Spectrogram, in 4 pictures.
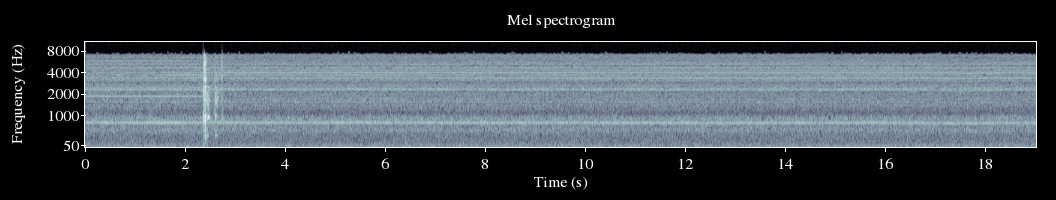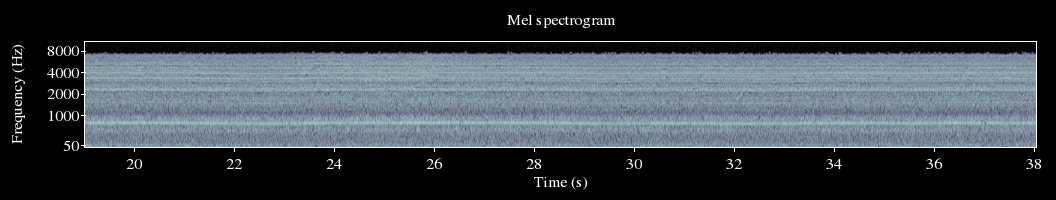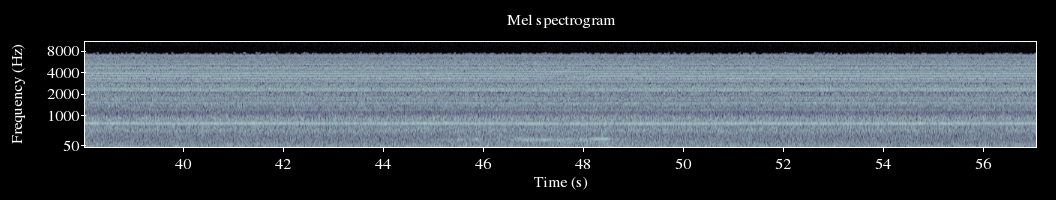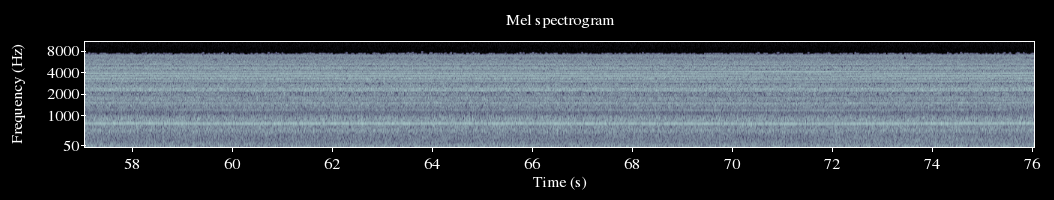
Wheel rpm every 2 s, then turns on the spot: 0, 0, 0, 0, 0, 0, 0, 0, 0, 0, 0, 0, 0, 0, 0, 0, 0, 0, 0, 0, 0, 0, 0, 0, 0, 0, 0, 0, 0, 0, 0, 0, 0, 0, 0, 0, 0, 0.
none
